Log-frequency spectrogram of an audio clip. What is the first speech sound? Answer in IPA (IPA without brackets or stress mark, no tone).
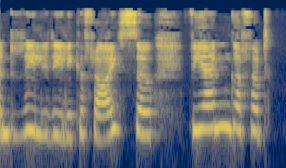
ə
